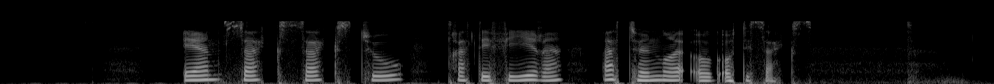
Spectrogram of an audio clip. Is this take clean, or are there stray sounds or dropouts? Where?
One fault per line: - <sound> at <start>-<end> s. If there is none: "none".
none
